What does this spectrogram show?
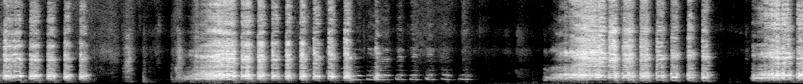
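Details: Hens laying eggs give a loud egg song: fast runs of harsh, broad clucks repeated several times a second in bursts of a few seconds, with short pauses and one softer, tonal stretch between bursts.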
